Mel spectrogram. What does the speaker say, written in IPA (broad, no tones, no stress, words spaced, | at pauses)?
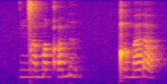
ŋ͡ǀamaqʼymɾɨ | ǃʌmaɾa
